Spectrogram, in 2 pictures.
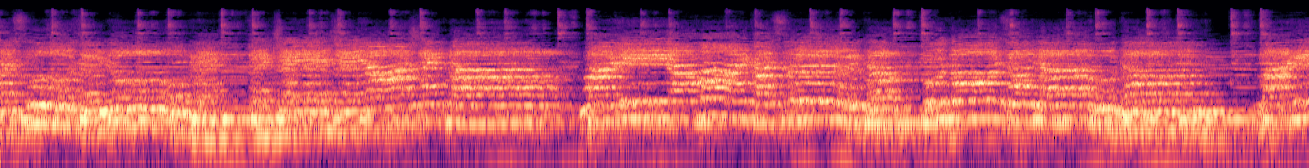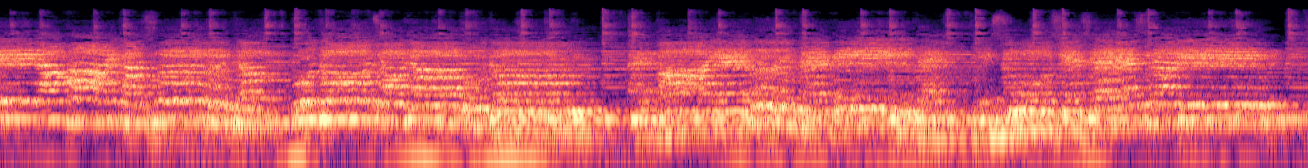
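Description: Mixed group of men and women singing a Romanian Christmas carol (colind) together, accompanied by a strummed acoustic guitar. The singing goes in phrases of roughly eight seconds with brief breaks between them.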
